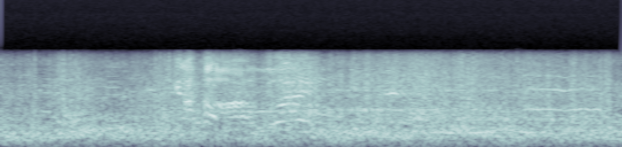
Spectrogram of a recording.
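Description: Inverted roller coaster heard from the riding train: a loud, steady rush of wind and train noise as it runs through an inversion, with short rising and falling yells from riders now and then.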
